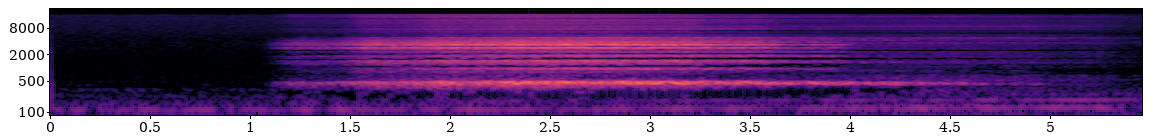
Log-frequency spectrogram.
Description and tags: for dark ambience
